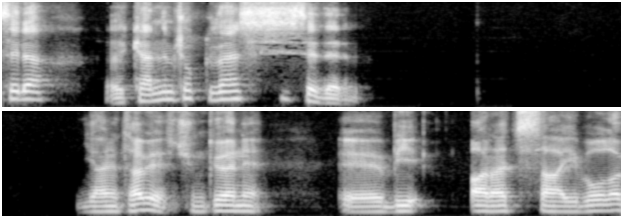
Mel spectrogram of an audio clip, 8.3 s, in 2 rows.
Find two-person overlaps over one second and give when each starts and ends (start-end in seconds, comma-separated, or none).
none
